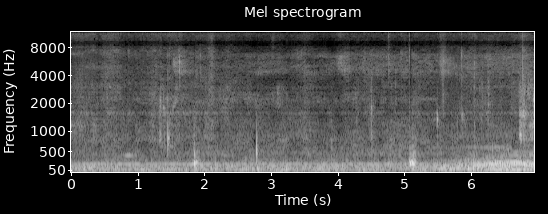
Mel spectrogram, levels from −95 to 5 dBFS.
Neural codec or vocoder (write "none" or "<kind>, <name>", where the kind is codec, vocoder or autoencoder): codec, SNAC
